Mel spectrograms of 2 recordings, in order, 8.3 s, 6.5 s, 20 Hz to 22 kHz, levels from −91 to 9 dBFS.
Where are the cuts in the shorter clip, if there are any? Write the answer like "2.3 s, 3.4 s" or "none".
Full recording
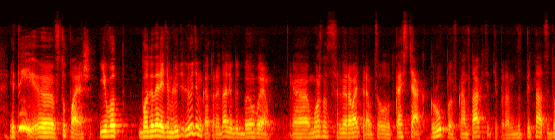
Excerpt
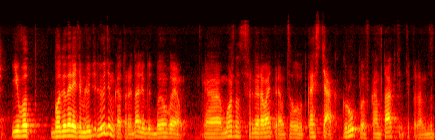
none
